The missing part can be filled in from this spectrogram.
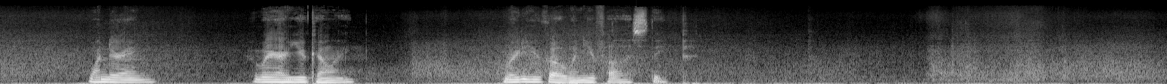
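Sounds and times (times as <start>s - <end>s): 
ocean surf breaking on a beach: 0.0s - 11.6s
wind rumble: 0.0s - 11.6s
speech: 0.9s - 1.6s, 2.5s - 3.6s, 5.0s - 6.8s.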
